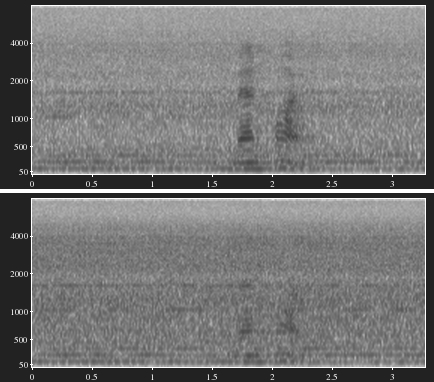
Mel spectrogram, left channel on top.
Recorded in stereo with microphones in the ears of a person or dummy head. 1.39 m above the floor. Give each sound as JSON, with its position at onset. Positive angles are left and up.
{"t": 1.6, "sound": "a man speaking", "side_deg": 25, "distance_m": 2.5}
